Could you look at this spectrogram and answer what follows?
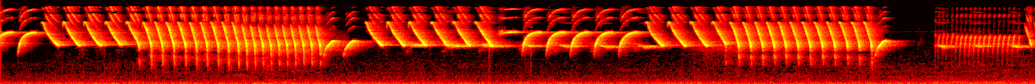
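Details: Canary singing to prompt other canaries to join in, a continuous chain of fast rolling trills and sweeping whistled notes, some phrases rising, others buzzing, with a short high steady tone before a brief gap near the end.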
